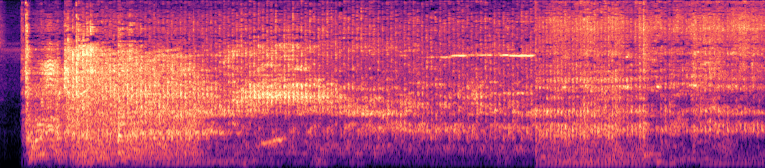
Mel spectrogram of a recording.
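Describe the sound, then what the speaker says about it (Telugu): A tractor engine cranks and roars to life abruptly, then settles into a steady, loud rumbling idle nearby with a slight shift in tone later on. "ట్రాక్టర్ స్టార్ట్ చేస్తాను"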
